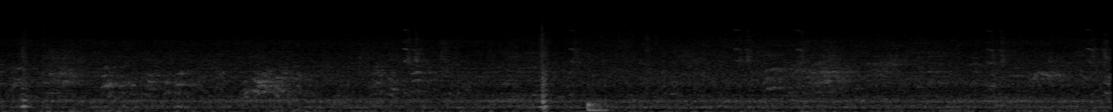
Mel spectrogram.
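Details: Honey bees in a garden hive being inspected level by level and frame by frame, giving a steady low buzzing hum with faint whining swells; a couple of sharp knocks sound near the middle.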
